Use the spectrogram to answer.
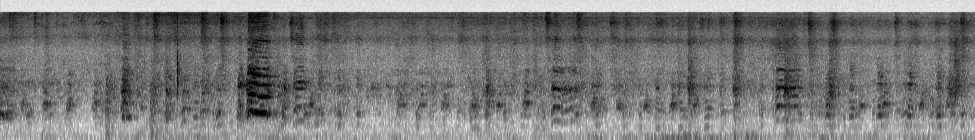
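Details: Three-month-old Indio Gigante chicken: scattered hoarse harmonic calls with one loud, sharp note near the middle, over constant background hiss and clatter.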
